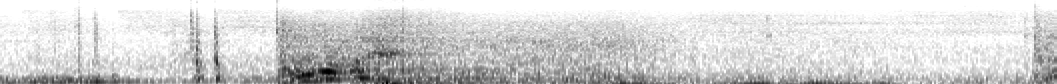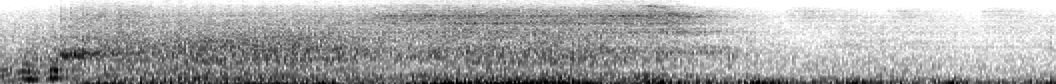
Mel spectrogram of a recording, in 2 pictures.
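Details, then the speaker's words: Drift car's engine on its first start after hydrolocking on water at a circuit: it catches with a rough burst and dies almost immediately, then restarts and runs lumpy and uneven, unwilling to rev. "So it fired then and then immediately died, if you didn't notice."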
